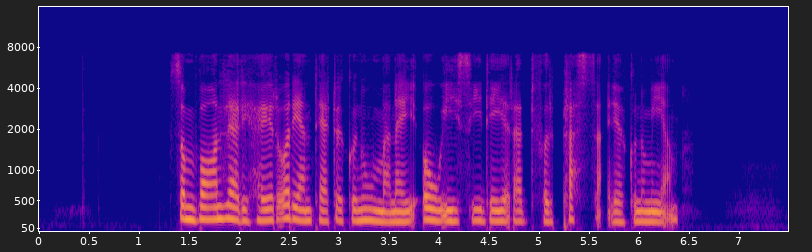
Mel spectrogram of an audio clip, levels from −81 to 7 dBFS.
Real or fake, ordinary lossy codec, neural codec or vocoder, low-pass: fake; none; codec, 16 kHz, 0.8 kbps, ZipCodec; 7.2 kHz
